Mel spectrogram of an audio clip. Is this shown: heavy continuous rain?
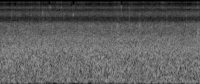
yes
